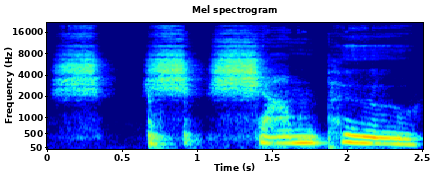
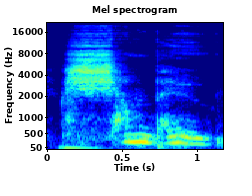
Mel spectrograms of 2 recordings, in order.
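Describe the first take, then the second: First: Two hushed "Sh-" onsets, then "shampoo"; sounding out sh. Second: Said in the usual way. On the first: Shown as a demonstration. Teacher helping children hear the sound, "Sh-, sh-" then "shampoo". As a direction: separate the "Sh-" twice before the whole "shampoo". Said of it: "Can you hear the sound in sh". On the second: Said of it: "Can you hear the sound".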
